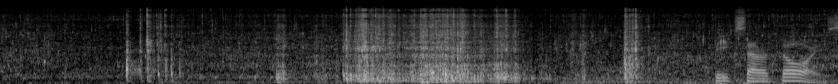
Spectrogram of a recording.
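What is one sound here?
Shallow water trickles over stones.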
